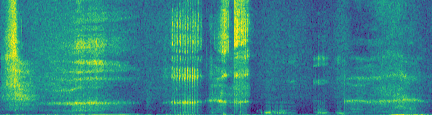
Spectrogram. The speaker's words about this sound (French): Alors on se pose tous euh, la question est-ce qu'il ronfle euh, … Non, je ronfle pas.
